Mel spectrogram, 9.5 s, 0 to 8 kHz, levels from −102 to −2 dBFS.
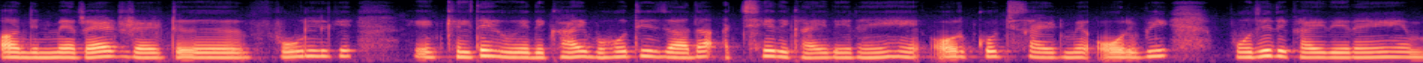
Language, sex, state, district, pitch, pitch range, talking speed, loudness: Hindi, female, Uttar Pradesh, Budaun, 195 Hz, 185-215 Hz, 175 wpm, -18 LUFS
